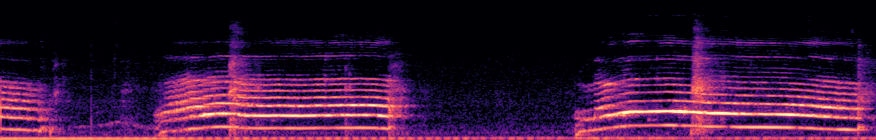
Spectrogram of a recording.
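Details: A pet cat making strange noises: long drawn-out harmonic yowls, one short call then two sustained wails of about three seconds each, rising at the start and slowly falling, separated by a quiet gap, over a steady low hum.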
